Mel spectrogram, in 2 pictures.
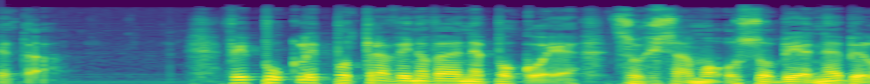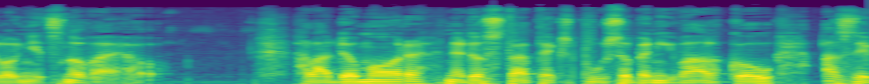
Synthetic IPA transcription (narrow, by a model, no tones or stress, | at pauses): ɛt̪ʰa̰ | vɪpuklɪpot̪ɾavɪnovɛːnɛpo̞ko̞̰jɛ̰t͡soʃsamoʔoso̞bjɛnɛbɪlo̞̰ɲɪ̰t͡snovɛ̰ːɦo̞̰hlado̞mo̞ɾnɛdo̞st̪at̪ɛkspuːso̞bɛniːvaːlko̞wʔazɪ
